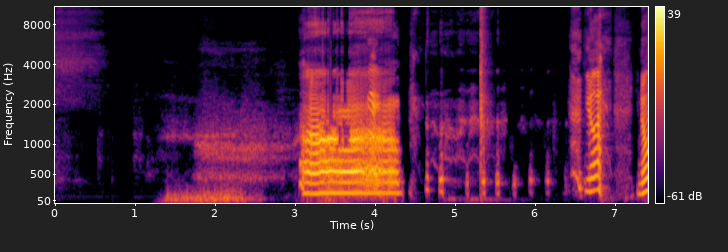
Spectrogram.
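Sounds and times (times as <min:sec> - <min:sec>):
person taking a big breathy inhale: 0:01.4 - 0:03.1
loud sustained voiced groan-like exhale: 0:01.4 - 0:03.4
laughter: 0:04.4 - 0:07.0.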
